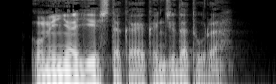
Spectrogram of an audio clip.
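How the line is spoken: Calm, confident. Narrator (Russian): спокойно и уверенно произнес Стравицкий

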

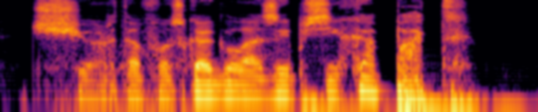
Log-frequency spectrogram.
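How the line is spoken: Muttering. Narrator (Russian): пробормотал Балфер

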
